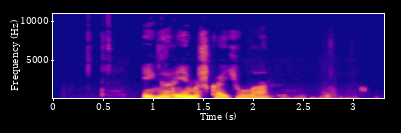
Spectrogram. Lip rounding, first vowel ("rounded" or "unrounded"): unrounded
